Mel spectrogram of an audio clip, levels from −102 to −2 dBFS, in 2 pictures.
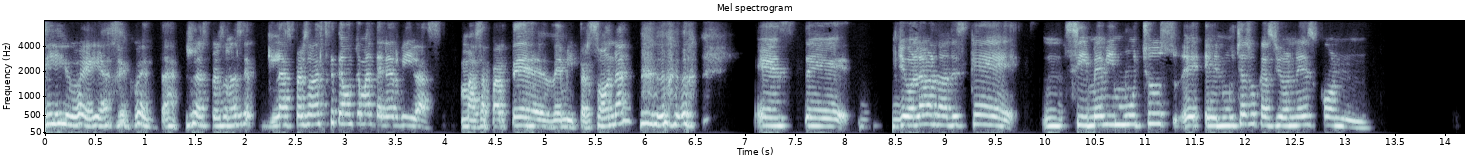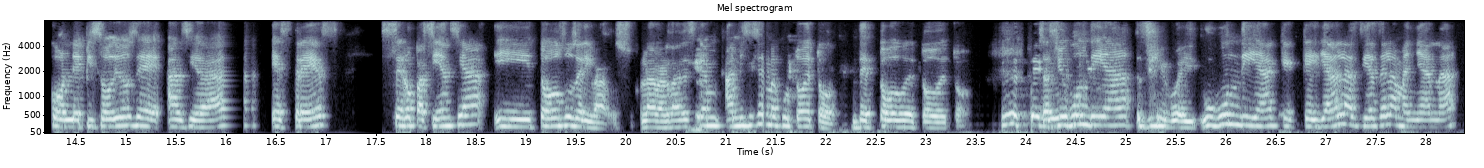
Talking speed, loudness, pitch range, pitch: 180 wpm, -11 LUFS, 195-240 Hz, 220 Hz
